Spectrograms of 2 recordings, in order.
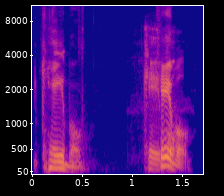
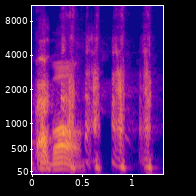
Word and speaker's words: Cable: Cable. Yeah. Okay, my Same bad. spelling, different pronunciation. Some people, I keep hearing people call him Cabal.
